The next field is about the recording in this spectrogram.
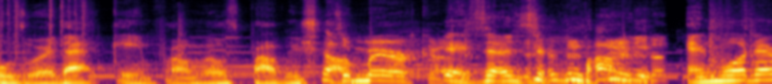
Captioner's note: laughs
